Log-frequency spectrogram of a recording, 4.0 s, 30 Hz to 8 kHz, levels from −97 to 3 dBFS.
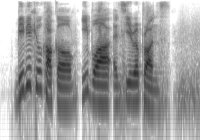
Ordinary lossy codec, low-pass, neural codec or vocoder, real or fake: AAC, 32 kbps; 7.2 kHz; none; real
